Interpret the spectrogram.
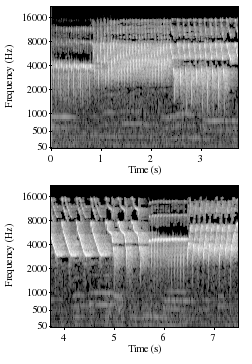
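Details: Canary song used as a lure to get young or quiet canaries singing; clear, loud, rapid trills shifting between fast buzzy rolls and repeated down-slurred whistled notes, changing phrase every second or two.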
